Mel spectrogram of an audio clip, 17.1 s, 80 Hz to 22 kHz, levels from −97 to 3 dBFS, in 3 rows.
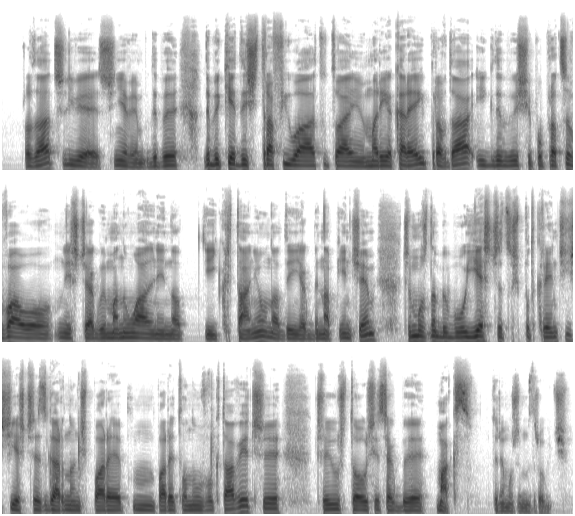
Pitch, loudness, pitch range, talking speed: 100 Hz, -22 LUFS, 95-105 Hz, 180 wpm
